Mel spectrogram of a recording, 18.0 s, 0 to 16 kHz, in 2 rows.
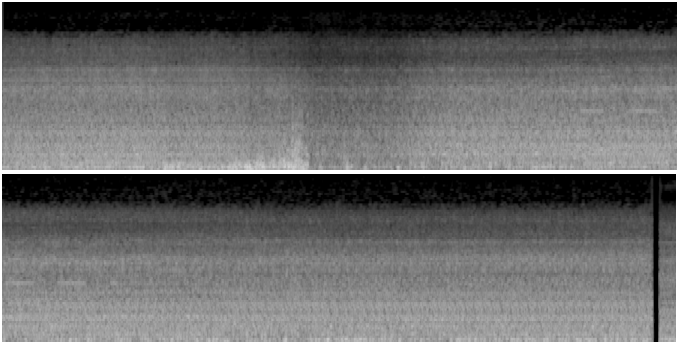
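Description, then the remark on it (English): On December 28, a second airplane passes overhead about five minutes after another, with a steady, broad roar. A deeper rumble swells for the first few seconds, then eases into an even, sustained whooshing drone with no voices. “It's been about 5 minutes or so since that other plane went by, and here's another one going by. Different plane for sure.”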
